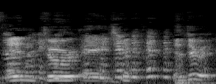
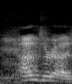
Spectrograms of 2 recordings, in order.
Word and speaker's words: entourage: there you go yeah sometimes I pronounced words like phonetically inter age Entourage you got the Sun the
